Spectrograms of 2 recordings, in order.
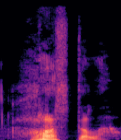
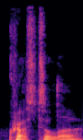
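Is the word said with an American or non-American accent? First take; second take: non-American; American. First: The word is said in a non-American accent. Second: The word is said in an American accent.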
